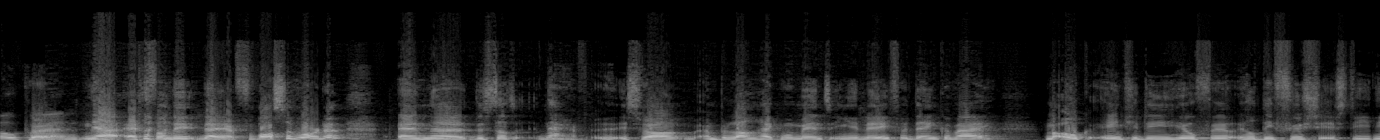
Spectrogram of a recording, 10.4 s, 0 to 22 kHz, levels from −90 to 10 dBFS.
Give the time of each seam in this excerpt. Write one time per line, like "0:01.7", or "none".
none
